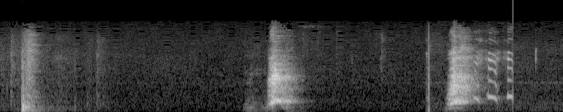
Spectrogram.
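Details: Husky or giant Alaskan Malamute, a female about one year old, uneasy and scared of a mirror indoors: three short, rough barks spaced over about five seconds, the last breaking into a yelping, wavering tail, with a man speaking softly between.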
